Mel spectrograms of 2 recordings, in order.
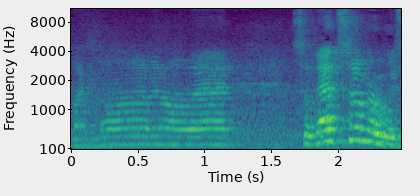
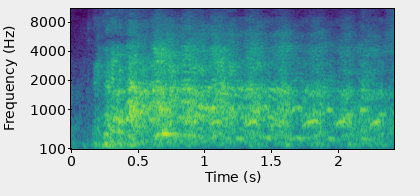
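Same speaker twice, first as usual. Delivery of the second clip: high, loud burst of laughter; real roaring laughter; big laugh; 14 semitones higher, 12 dB louder than usual. Real, not acted. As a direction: crack up at the punchline. Laughter after the punchline.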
